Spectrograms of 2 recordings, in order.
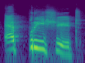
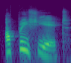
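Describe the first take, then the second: First: The first vowel sounds like 'eh'. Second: The first vowel sounds like 'uh'. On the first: The speaker calls it wrong. "इससे ये नहीं कहना एप्रिशिएट" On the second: The speaker calls it right. "इसका जो सही उच्चारण है वो है अप्रिशिएट"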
